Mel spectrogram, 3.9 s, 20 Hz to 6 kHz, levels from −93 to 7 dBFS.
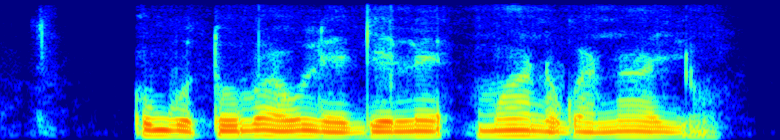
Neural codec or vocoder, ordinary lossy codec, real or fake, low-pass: autoencoder, 48 kHz, 128 numbers a frame, DAC-VAE, trained on Japanese speech; AAC, 32 kbps; fake; 5.4 kHz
